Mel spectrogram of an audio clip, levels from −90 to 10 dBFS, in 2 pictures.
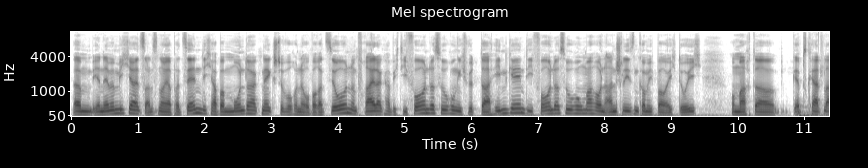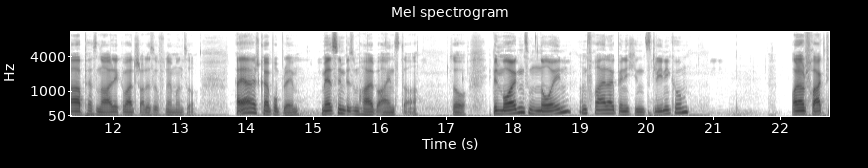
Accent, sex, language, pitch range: German, male, German, 95-130 Hz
